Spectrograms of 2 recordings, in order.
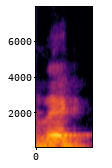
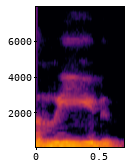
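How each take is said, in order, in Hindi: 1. स्वर छोटा है, जैसे 'red' में। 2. स्वर लंबा है, जैसे 'reed' में।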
